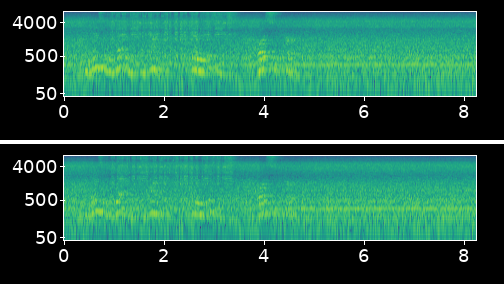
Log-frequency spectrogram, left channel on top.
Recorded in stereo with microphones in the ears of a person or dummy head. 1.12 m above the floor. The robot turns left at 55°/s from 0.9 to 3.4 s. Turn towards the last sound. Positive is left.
turn(degrees=60)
